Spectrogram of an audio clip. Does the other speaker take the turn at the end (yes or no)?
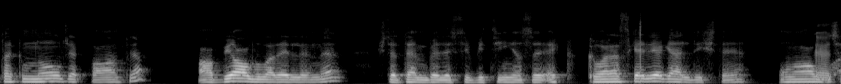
no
